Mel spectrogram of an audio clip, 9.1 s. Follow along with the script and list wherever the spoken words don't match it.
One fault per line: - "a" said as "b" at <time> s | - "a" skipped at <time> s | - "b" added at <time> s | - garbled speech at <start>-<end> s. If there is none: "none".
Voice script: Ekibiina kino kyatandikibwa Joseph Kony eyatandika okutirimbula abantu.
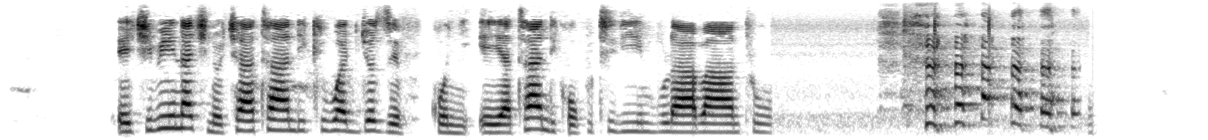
none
